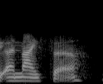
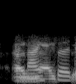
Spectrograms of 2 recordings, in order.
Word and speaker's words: Anissa: Unfortunately, you're not, but it's okay. It's actually Anissa. Long I. Anissa Davis Jackson.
